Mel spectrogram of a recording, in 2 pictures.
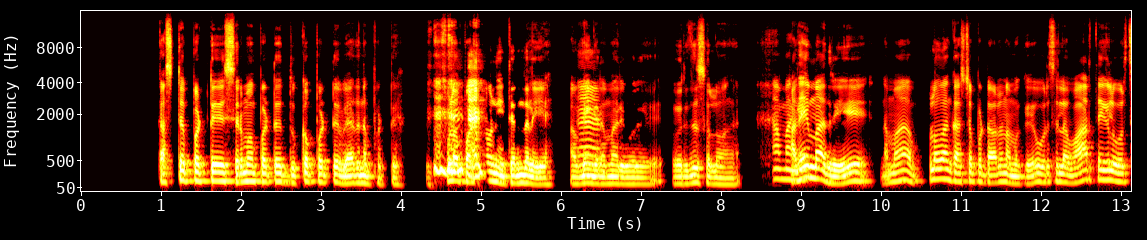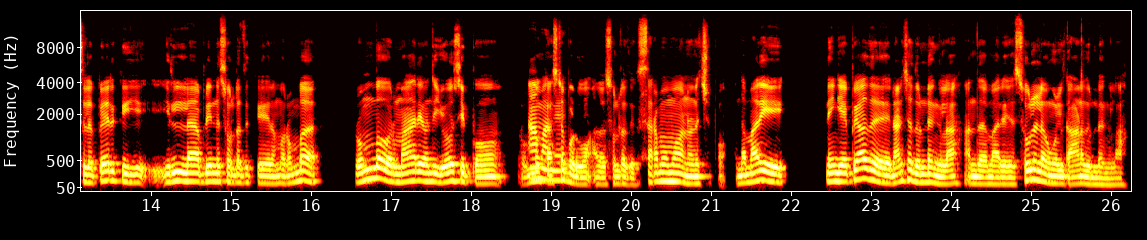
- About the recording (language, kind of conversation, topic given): Tamil, podcast, ‘இல்லை’ சொல்ல சிரமமா? அதை எப்படி கற்றுக் கொண்டாய்?
- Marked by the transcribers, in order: laugh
